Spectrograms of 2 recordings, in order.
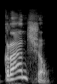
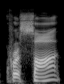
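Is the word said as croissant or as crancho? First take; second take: crancho; croissant. First: The word is said with a ch sound, crancho. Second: The word is said in a standard way, croissant. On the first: "croissant turns into crancho" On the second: "I say croissant"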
